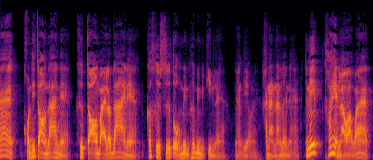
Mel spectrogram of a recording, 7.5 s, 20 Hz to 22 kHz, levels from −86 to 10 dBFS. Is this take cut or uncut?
cut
